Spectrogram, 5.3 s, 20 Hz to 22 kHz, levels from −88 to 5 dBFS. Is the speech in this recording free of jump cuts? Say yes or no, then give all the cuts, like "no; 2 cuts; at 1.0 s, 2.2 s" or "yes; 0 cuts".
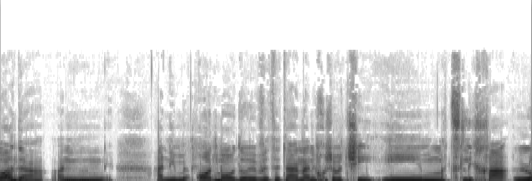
yes; 0 cuts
